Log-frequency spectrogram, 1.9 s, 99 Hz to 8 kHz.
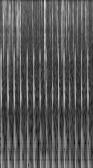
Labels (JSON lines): {"label": "biophony, knock", "recorder": "SoundTrap 300"}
